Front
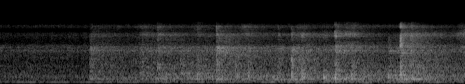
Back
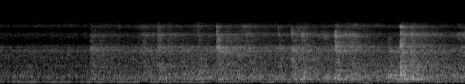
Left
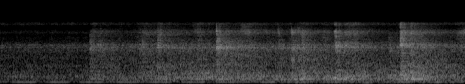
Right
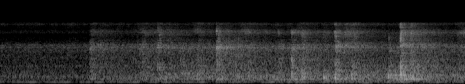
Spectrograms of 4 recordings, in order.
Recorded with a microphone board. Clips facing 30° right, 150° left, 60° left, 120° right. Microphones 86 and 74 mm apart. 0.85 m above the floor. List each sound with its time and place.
0.9 s footsteps: 50° right, 5 m; by 4.7 s 165° right, 1.9 m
